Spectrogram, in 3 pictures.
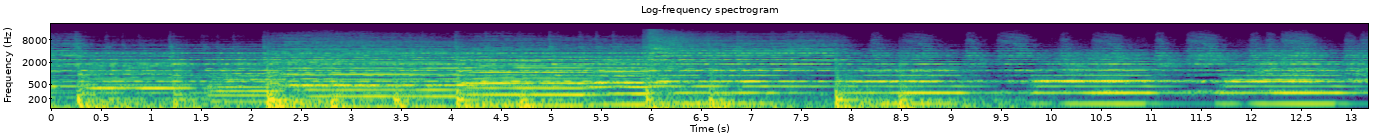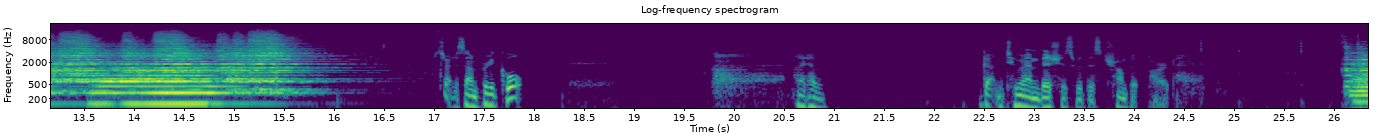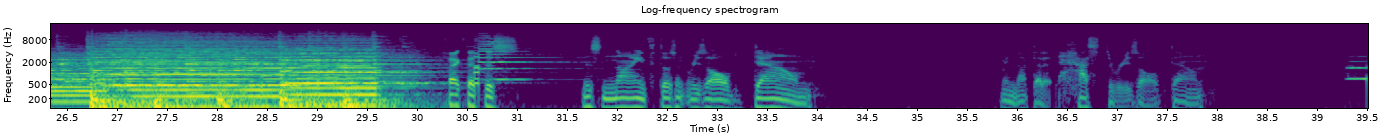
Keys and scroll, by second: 15.8 space, 24.7 space, 29.5 space.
